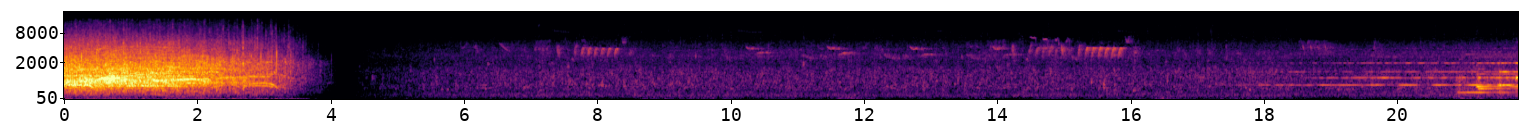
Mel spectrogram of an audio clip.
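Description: Studio audience applauding and laughing, fading out after about three seconds to a brief silence. Then a faint ambience of birds chirping in short trills over flowing water, with soft sustained music notes coming in near the end.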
